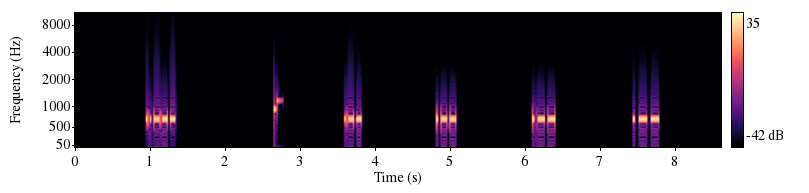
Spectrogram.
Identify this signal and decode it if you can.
Morse code, heard as a keyed tone, about 40 wpm, spaced as for 8 wpm, 700 Hz. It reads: 2 WWWW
